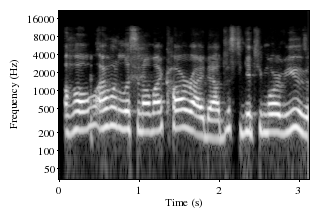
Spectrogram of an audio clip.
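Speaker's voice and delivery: a friend keen to help; eager friend. Retold or imitated. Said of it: "they're like".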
